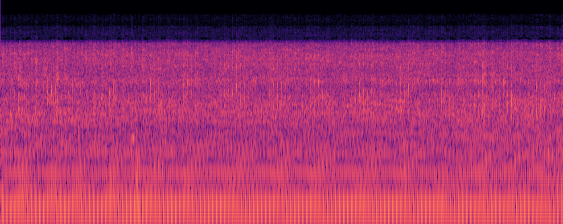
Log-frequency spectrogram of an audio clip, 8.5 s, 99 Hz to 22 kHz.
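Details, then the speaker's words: Ford LT80 PTO riding mower after its destroyed engine was replaced with an 8 hp engine from a Roper tractor, first start: steady, even low single-cylinder thump at about 162 beats a minute with no misses; healthy running. "New engine is inside the Ford. This is going to be its new home. Ford is an old Lt80 PTO. And I'm going to start it up for you guys."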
